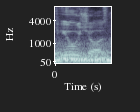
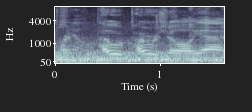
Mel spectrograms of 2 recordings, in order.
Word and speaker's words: Peugeot: I think Peugeot is the French way of saying it. I think that's the French pronunciation, and then obviously Jeremy Clarkson calls it like a Peugeot, yeah.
